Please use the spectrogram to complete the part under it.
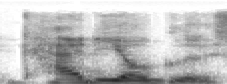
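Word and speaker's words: Kadıoğlu: You think of Ferdi Kagli. I can't. His name is the proper pronunciation of his name. Kadioglu. Sorry, Ferdi Kadioglu.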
